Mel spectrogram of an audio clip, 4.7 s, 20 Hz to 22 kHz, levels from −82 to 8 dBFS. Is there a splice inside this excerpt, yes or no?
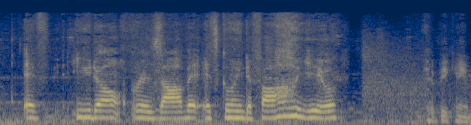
yes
